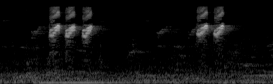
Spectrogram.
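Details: Kolibri ninja sunbird, recorded as a training master, giving a quick set of three shrill high chirps, a pause, then two more, with a low faint hum underneath.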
